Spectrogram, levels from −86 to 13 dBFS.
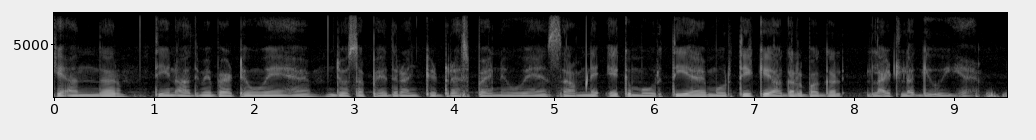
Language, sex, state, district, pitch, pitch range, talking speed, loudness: Hindi, male, Rajasthan, Nagaur, 115 Hz, 110-125 Hz, 175 wpm, -29 LUFS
